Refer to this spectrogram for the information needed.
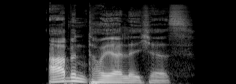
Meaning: strong/mixed nominative/accusative neuter singular of abenteuerlich
- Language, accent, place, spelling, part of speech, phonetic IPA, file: German, Germany, Berlin, abenteuerliches, adjective, [ˈaːbn̩ˌtɔɪ̯ɐlɪçəs], De-abenteuerliches.ogg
